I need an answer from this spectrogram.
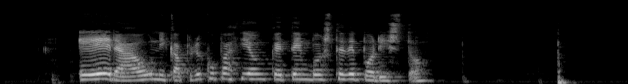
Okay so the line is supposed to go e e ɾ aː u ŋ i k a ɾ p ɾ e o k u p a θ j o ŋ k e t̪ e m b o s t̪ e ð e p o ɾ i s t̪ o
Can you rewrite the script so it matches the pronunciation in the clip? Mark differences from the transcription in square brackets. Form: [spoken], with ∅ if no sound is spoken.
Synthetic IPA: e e ɾ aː u [n] i k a [∅] p ɾ e o k u p a θ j o ŋ k e t̪ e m b o s t̪ e ð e p o ɾ i s t̪ o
